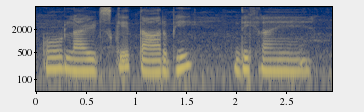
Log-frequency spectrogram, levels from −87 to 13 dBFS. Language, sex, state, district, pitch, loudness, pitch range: Hindi, female, Madhya Pradesh, Bhopal, 170 Hz, -17 LUFS, 160-185 Hz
